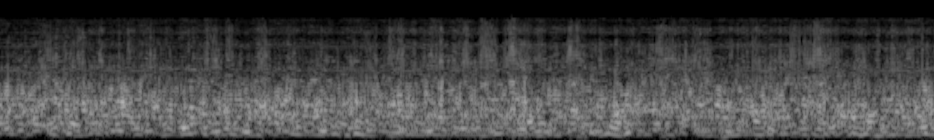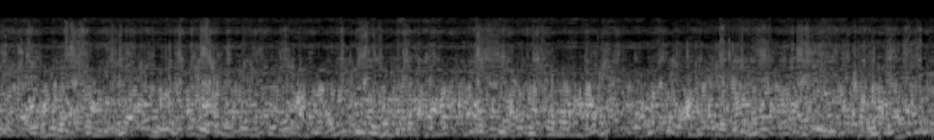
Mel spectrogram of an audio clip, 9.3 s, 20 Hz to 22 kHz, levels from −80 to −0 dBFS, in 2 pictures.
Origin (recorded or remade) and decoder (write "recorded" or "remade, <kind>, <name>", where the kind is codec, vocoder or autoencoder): remade, vocoder, BigVGAN v2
